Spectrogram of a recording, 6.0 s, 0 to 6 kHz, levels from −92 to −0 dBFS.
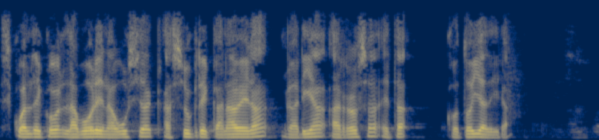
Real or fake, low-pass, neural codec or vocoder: real; 5.4 kHz; none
